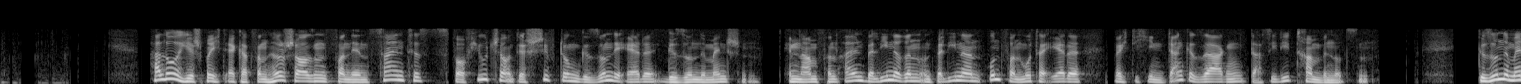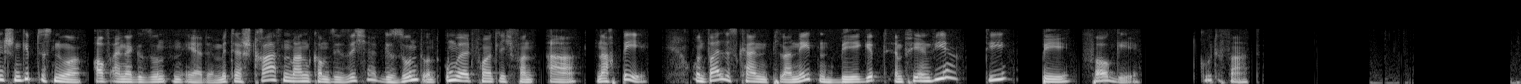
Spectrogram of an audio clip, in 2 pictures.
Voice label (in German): KlimaTram Ansage; BVG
